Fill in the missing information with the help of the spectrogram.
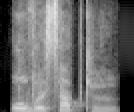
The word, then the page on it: oversubtle: Indian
